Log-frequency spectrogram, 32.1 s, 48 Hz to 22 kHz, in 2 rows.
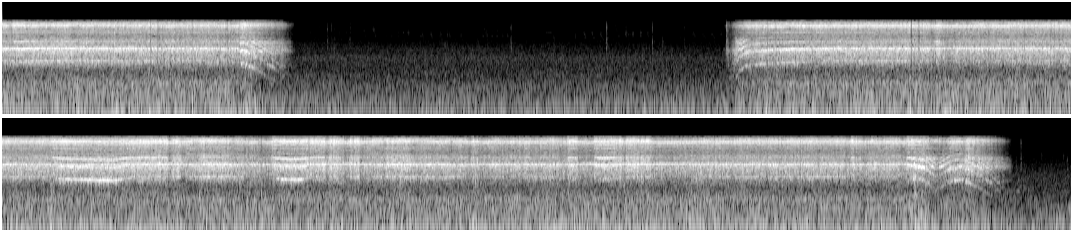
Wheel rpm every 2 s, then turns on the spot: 230, 220, 10, 0, 0, 60, 230, 230, 230, 230, 230, 230, 230, 230, 230, 80.
none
